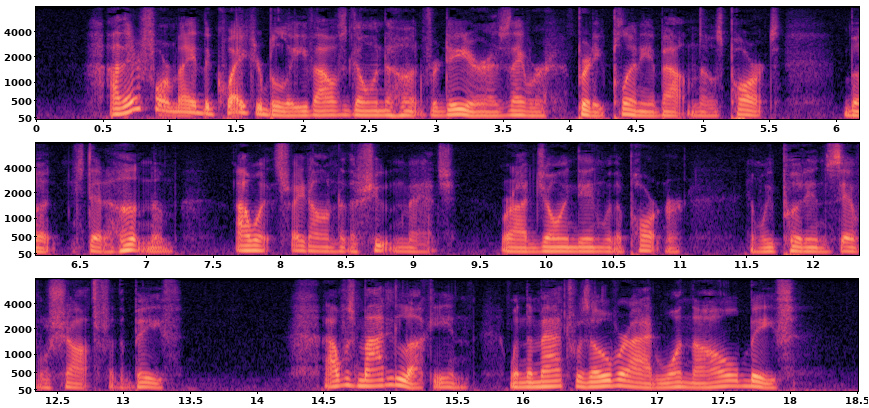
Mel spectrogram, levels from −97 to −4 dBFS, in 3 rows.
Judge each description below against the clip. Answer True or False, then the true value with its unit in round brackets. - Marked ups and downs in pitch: False (3.7 semitones)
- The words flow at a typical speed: False (215 wpm)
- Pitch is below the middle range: True (115 Hz)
